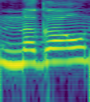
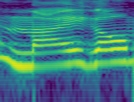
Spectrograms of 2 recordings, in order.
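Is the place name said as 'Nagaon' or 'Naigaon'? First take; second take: Nagaon; Naigaon. First: The name is said as two syllables, Na-gaon. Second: The name is said with an 'ai' sound, Nai-gaon. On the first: The speaker calls it wrong. "अब नगाँव जो है वो नगाँव नहीं है" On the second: The speaker calls it right. "जगह को सही से प्रोनाउंस किया"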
